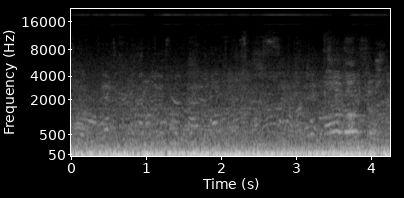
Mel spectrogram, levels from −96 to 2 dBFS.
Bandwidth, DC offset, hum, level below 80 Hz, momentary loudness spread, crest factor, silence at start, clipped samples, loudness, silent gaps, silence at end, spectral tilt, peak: 4.4 kHz; under 0.1%; none; -24 dBFS; 2 LU; 12 dB; 0 s; under 0.1%; -29 LUFS; none; 0 s; -9 dB/octave; -12 dBFS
